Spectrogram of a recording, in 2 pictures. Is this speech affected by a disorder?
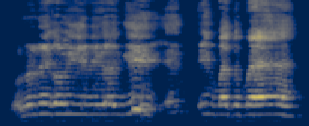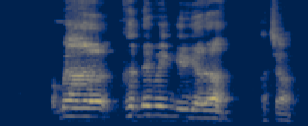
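Yes: cerebral palsy; from birth, spasticity, muscle tightness; self-developed mudra to reduce spasticity.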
